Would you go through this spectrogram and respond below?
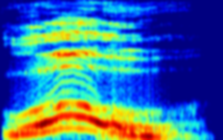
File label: Ogre Emote WOW; Boulderfist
